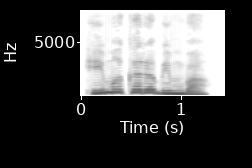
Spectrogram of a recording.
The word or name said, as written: ಹಿಮಕರಬಿಂಬ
